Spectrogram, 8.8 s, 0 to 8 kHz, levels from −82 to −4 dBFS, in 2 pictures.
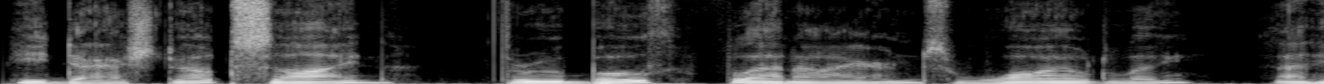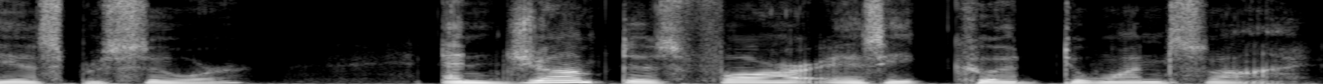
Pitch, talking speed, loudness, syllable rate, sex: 130 Hz, 145 wpm, -18 LUFS, 3.8 syllables/s, male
